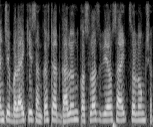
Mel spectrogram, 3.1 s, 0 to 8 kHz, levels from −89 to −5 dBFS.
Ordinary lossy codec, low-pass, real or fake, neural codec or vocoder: Opus, 16 kbps; 7.2 kHz; real; none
